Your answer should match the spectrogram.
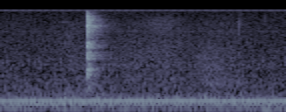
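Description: One sharp click from a flat iron being handled, over a faint steady hum.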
